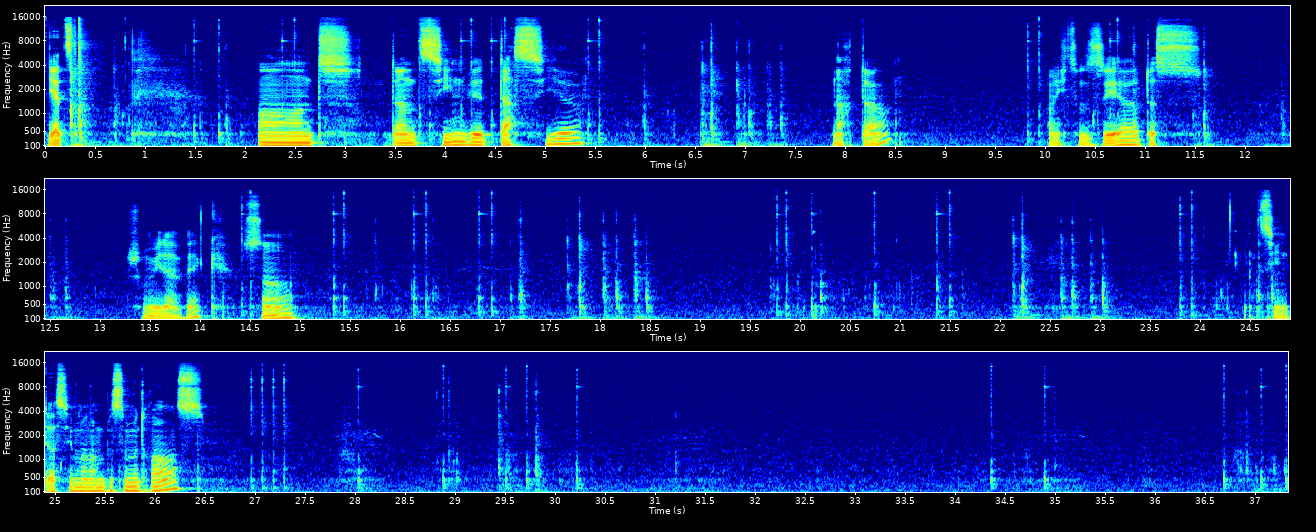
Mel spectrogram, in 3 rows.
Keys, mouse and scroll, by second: 1.0-1.5 scroll up 2, 1.5 shift+middle click, 2.4 right click, 3.8 shift+right click, 4.2 shift+right click, 4.5 shift+right click, 5.5 shift+right click, 6.6 g, 10.7 shift+right click, 11.5 g, 15.4 right click, 16.2 right click, 16.8 shift+right click, 17.7 g, 20.2-21.4 middle drag, 21.4 right click, 22.2 g, 24.2-24.6 scroll down 2, 25.2 Tab, 27.0-28.1 drag, 28.1 middle click, 29.0-29.6 scroll down 2, 29.6 shift+middle click, 29.9-30.3 scroll up 1, 30.3-33.3 middle drag, 34.9-37.3 middle drag.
